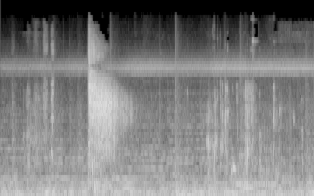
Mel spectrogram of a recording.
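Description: A single hunting rifle shot about two seconds in, fired at an impala, sharp and then dying away over about half a second, over background music.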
